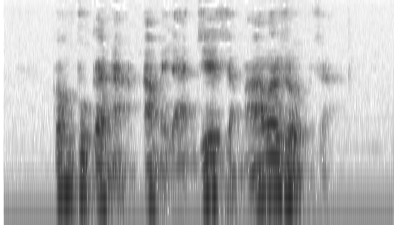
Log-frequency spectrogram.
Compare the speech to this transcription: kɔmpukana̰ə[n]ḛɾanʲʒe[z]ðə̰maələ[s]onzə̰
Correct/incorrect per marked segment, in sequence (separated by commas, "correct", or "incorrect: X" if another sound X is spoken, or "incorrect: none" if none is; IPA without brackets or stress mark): incorrect: m, correct, incorrect: z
